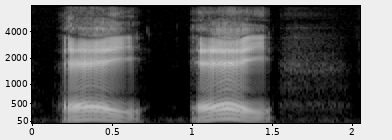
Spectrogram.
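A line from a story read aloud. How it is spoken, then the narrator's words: Loud booming bark. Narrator (Russian): зычно рявкнул Слик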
